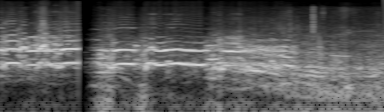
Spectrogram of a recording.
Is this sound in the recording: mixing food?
no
